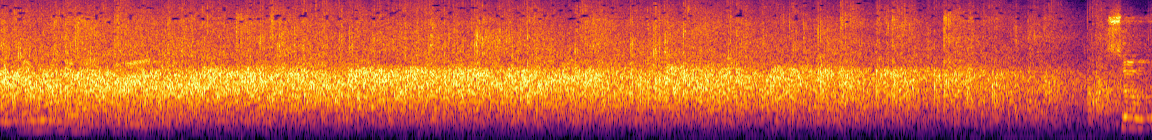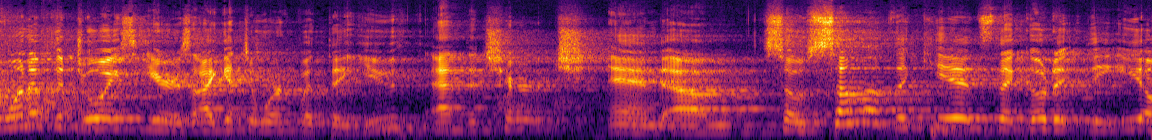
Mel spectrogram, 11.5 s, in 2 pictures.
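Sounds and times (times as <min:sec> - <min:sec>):
audience clapping for teachers: 0:00.0 - 0:06.1
speech: 0:05.8 - 0:11.5.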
